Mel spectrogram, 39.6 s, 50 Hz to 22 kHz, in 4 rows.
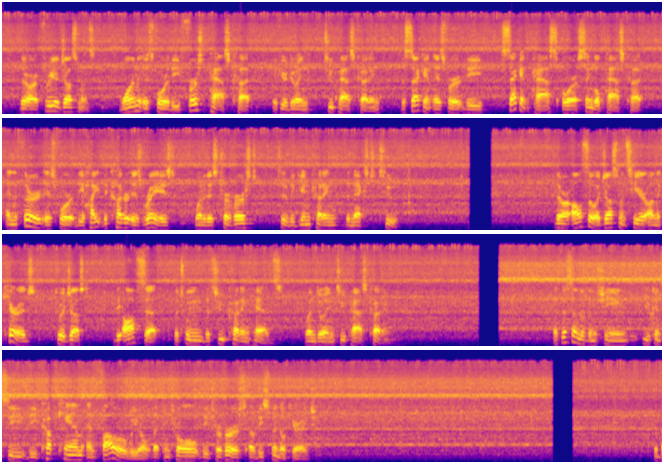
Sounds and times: Engine: 0.0 - 39.6
Speech: 0.3 - 15.9, 18.2 - 25.7, 28.1 - 34.5.

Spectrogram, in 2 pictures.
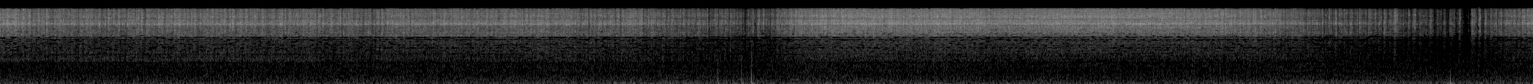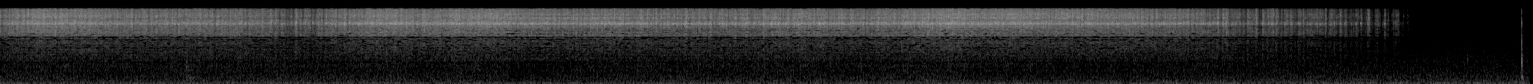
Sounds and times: Snake: 0.0 - 29.4.

